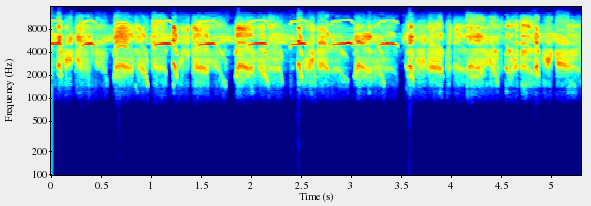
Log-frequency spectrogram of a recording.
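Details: Old-style swiftlet sound: a nearly unbroken wall of high, scratchy chirps and twitters, overlapping constantly with only brief pauses, and faint whistled arcs above.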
